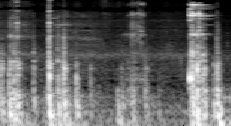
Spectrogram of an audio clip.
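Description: Scattered light clicks and taps of a wrench and metal on the brass A/C line fittings as they are worked loose, with one sharper clink near the end.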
